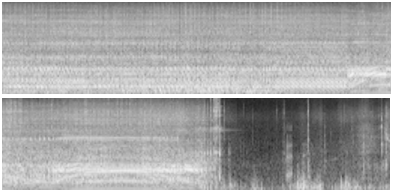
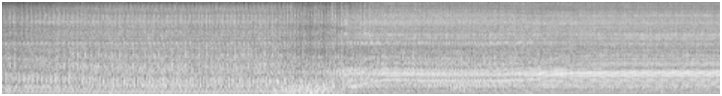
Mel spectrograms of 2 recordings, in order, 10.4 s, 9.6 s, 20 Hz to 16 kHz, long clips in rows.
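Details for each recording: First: Old Ryobi RSV 3100e two-stroke leaf blower, running after three spark plug changes, carb adjustment and four carb membrane changes. Buzzes unevenly, surges and cuts out: rough running and stalling; owner unsure whether flooded or mis-adjusted. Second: Old Ryobi RSV 3100E leaf blower finally starts after three spark plug changes, a carburettor adjustment and four carburettor diaphragm changes: rough pulls and sputter, then a steady, even buzzing idle.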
